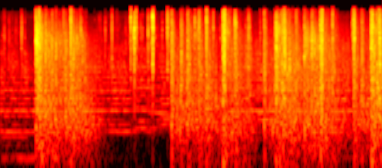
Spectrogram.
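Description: Rifle gunfire from guardsmen lying prone with rifles resting on sandbags: a dense, rapid volley of many sharp, loud cracks overlapping one another, starting abruptly after a brief lull and continuing to the end.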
